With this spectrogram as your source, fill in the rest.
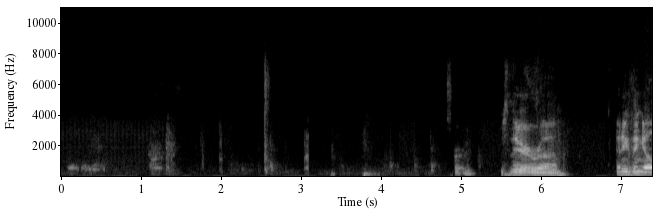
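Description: An older man speaks calmly over an online call.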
